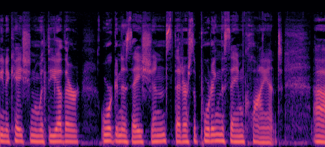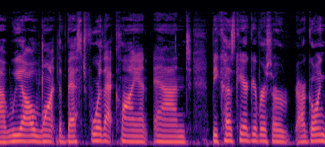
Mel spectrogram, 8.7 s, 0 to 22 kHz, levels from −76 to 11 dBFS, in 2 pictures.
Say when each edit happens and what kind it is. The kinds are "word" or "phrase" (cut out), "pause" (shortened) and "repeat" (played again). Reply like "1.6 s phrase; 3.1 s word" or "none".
7.5 s word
